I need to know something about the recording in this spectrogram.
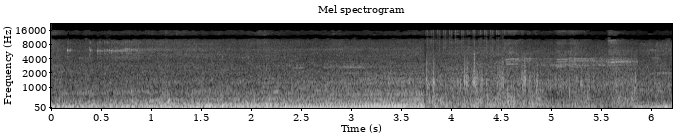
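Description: Auto-rickshaw's small single-cylinder engine running as it drives through street traffic, heard from the passenger seat; its low rumble drops away about two-thirds of the way through.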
